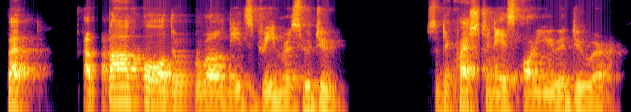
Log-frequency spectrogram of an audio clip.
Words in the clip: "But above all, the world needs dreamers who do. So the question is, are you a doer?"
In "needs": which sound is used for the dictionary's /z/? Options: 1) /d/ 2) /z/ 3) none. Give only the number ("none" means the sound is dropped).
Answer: 2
